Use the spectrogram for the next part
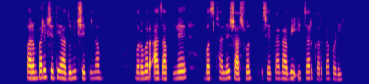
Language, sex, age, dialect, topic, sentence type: Marathi, female, 18-24, Northern Konkan, agriculture, statement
